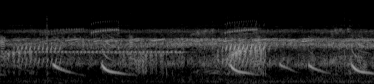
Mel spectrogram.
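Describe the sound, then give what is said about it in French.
A male frog's mating call: repeated short, descending chirping calls, about six of them at an uneven rhythm, ring out over a dense, continuous chorus of insects and other frogs in a busy nighttime forest. “Dans la cacophonie des appels, des chants et des bruits de la forêt, les oreilles des dames grenouilles filtrent les fréquences sonores principales de l'appel du chant de séduction des messieurs de leur espèce.”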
